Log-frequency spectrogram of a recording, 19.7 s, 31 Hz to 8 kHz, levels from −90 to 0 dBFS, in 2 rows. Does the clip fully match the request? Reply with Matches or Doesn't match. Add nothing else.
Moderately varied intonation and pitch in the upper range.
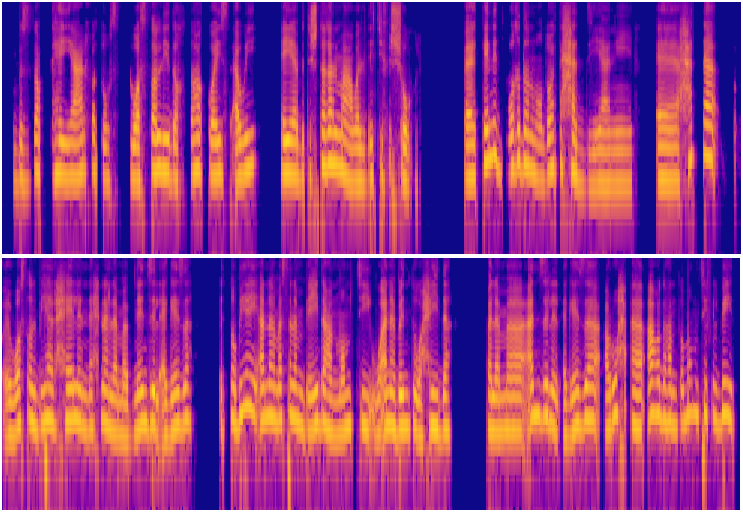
Matches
